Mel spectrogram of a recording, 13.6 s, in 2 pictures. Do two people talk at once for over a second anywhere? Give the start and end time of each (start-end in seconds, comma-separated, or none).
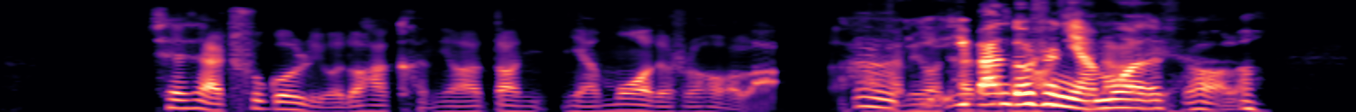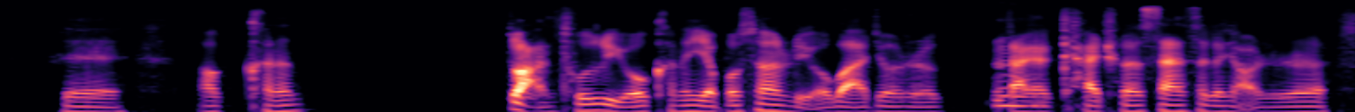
4.3-5.9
